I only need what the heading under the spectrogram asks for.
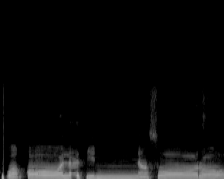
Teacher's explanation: Waqalatin nun sabdu jangan tinggal dia 2 harakat.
